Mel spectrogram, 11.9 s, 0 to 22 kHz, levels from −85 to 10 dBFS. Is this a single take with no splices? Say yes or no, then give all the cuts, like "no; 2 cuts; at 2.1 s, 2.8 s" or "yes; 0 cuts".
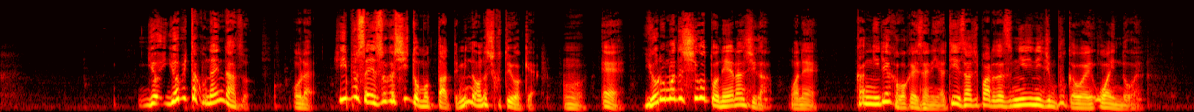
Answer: no; 3 cuts; at 3.2 s, 6.4 s, 8.4 s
